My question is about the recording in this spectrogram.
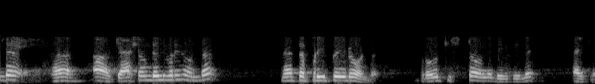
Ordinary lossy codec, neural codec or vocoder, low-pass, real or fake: none; none; 3.6 kHz; real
